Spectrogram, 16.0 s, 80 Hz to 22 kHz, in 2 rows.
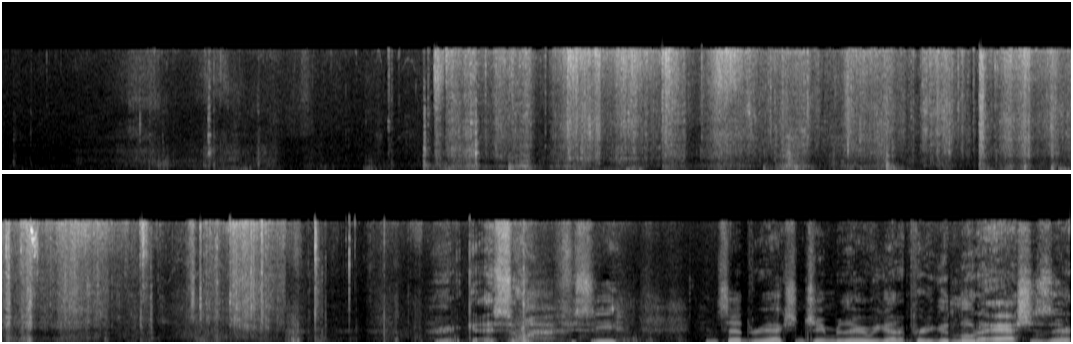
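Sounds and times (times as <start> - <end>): burning coals scraping and clattering: 1.0 - 13.0.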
